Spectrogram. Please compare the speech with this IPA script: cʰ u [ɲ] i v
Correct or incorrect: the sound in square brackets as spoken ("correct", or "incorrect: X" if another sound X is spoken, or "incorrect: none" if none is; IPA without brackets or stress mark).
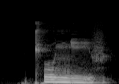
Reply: correct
